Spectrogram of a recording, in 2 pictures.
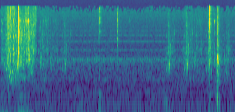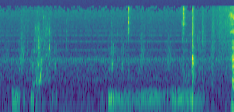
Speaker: you can hear my stomach growling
